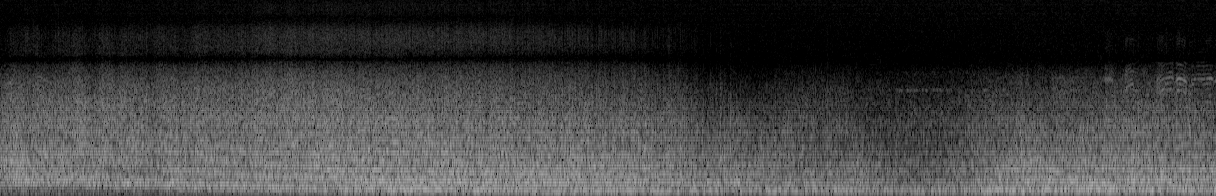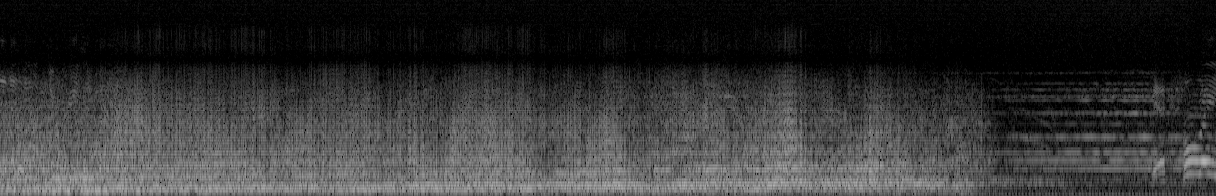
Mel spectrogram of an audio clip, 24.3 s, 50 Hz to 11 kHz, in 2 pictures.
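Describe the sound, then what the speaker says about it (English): A B-1B bomber roars past loudly for a long stretch at an air show, pitching up toward vertical, a broad rumbling whoosh with shifting pitch that swells, holds, and fades near the end. "the B-1B comes across the show line, now pitching up toward the vertical"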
